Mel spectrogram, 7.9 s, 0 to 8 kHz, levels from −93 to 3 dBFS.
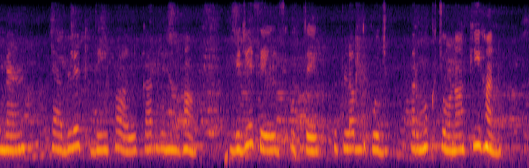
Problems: continuous background conversations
